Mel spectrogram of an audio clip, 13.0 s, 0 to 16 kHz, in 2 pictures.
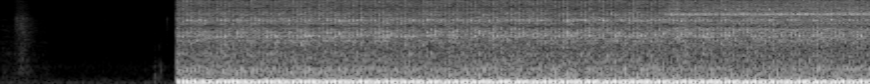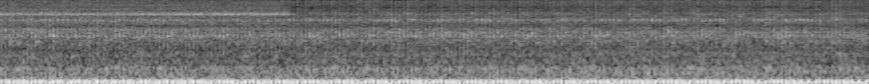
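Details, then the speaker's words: Farmall 450 started on fresh gas and a new battery on a chilly day, now with a muffler fitted. It runs with a steady, smooth low rumble and no misses. The throttle linkage acts backwards, and the owner suspects the distributor and carburetor need adjusting. "other than that it sounds much better with the muffler on there"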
